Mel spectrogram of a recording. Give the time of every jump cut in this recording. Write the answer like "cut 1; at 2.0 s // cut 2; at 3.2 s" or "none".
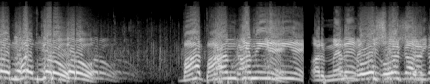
cut 1; at 3.1 s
